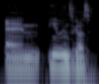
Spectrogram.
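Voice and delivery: usual speaking voice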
